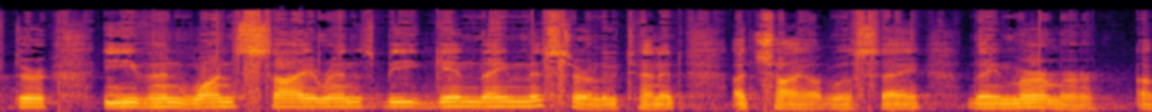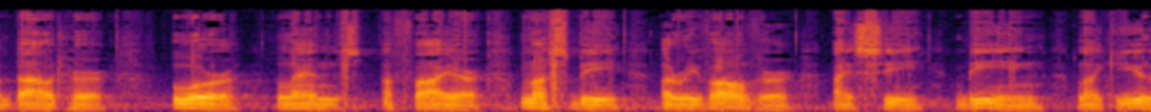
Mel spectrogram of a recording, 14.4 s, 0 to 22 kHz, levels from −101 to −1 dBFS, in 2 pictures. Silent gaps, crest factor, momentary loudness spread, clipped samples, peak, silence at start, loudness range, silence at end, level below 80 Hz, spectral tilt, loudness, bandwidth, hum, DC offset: none; 16 dB; 12 LU; under 0.1%; -4 dBFS; 0.1 s; 5 LU; 0 s; -48 dBFS; -4.5 dB/octave; -20 LUFS; 16.5 kHz; none; under 0.1%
